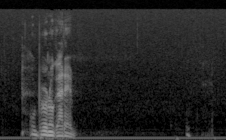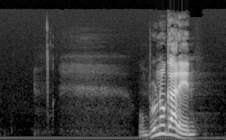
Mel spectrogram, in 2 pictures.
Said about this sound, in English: Excuse me, as I belch into the microphone, I don't care.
